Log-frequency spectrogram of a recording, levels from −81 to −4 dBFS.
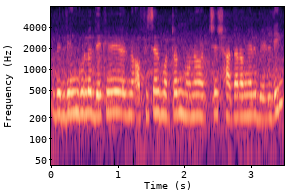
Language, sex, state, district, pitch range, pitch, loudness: Bengali, female, West Bengal, North 24 Parganas, 215-230 Hz, 225 Hz, -16 LUFS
